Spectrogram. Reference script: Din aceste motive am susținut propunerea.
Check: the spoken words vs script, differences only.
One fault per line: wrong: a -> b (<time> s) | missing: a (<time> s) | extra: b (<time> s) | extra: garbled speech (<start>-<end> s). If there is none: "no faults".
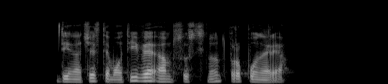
no faults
